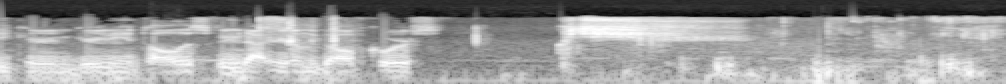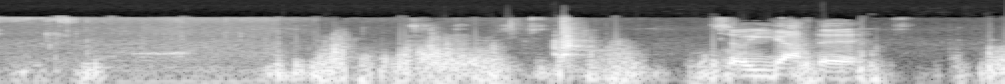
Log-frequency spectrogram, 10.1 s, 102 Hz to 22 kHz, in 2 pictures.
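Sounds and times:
man making wordless vocal sounds: 0.0 - 2.1.

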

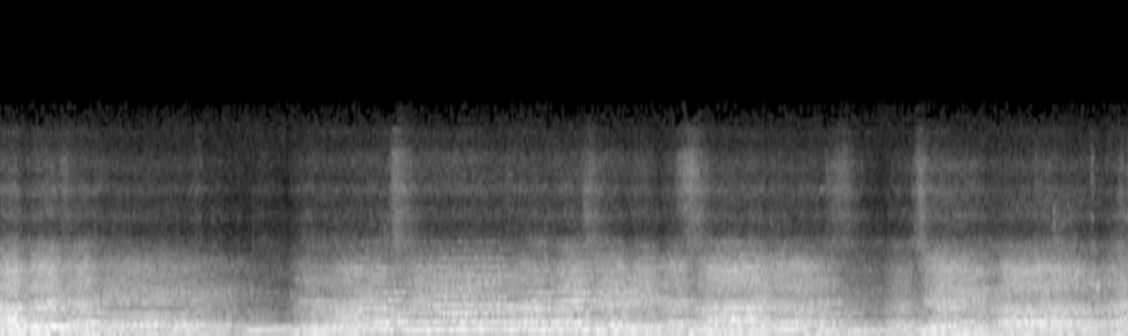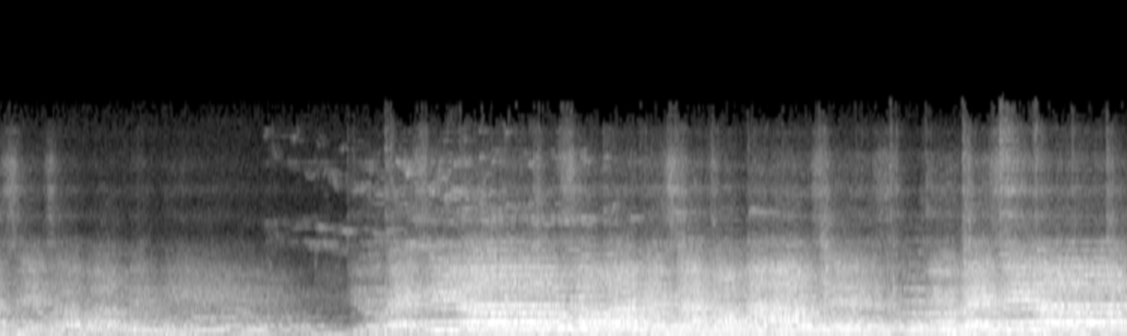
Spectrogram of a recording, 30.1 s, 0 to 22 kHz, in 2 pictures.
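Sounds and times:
children's choir singing: 0.0 - 30.0
orchestra playing: 0.0 - 30.0.

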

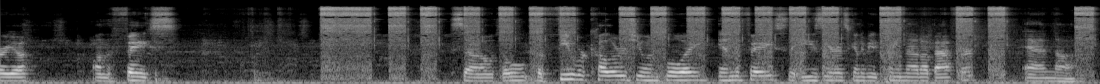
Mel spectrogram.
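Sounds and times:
airbrush spraying hiss: 3.2 - 10.1, 10.8 - 11.0.

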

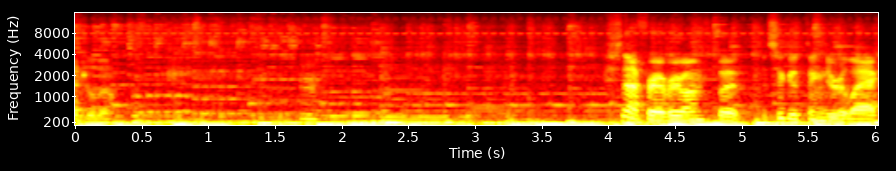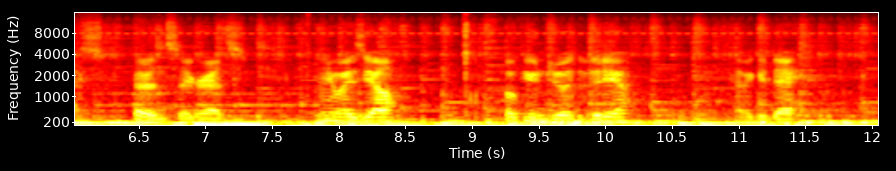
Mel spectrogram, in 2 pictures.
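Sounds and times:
plucked guitar music: 0.0 - 12.0.

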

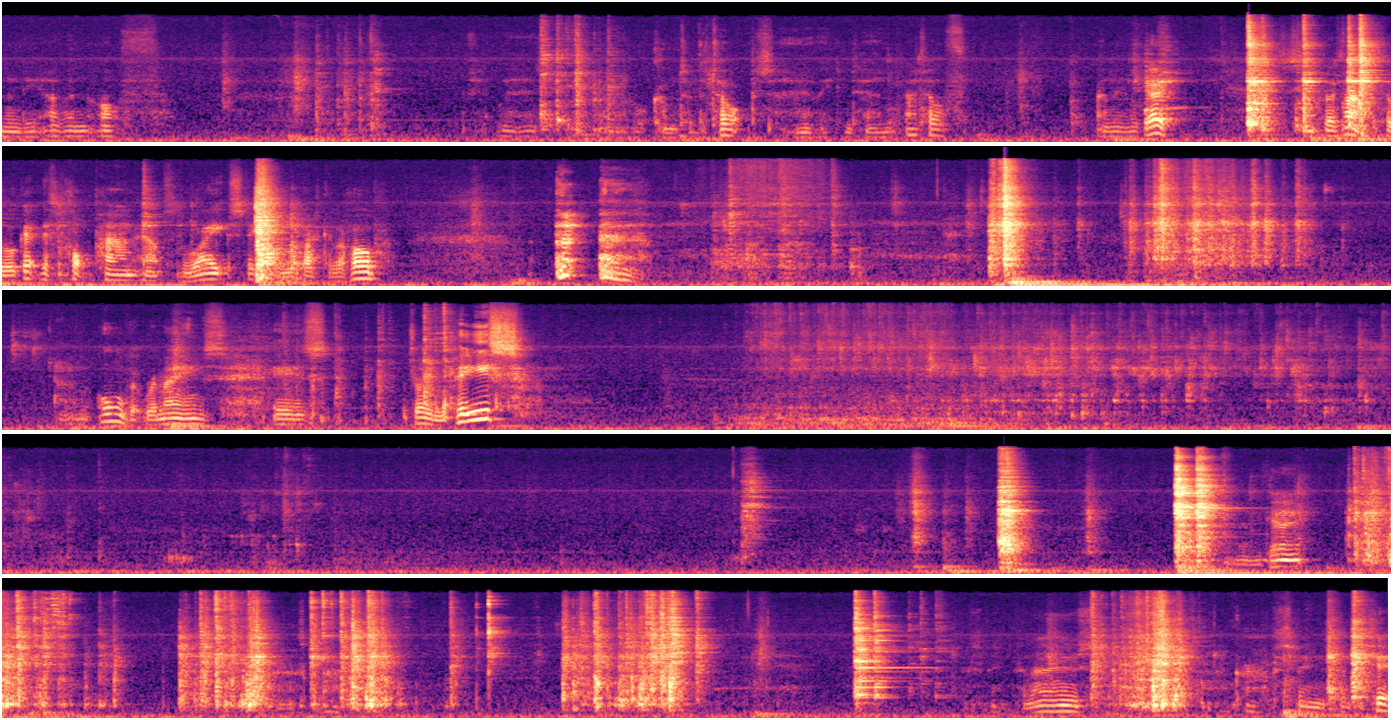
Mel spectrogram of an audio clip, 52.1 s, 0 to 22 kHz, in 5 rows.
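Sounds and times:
soft steady noise: 0.0 - 52.0.

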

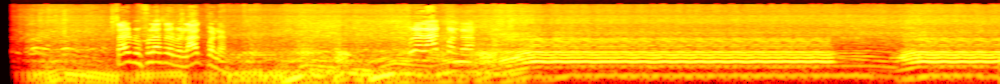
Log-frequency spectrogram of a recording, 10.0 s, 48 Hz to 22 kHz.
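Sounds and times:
motorcycle engine at high rpm: 0.1 - 10.0.

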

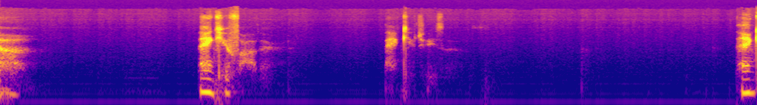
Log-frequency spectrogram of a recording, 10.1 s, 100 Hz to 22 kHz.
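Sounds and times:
person whispering into microphone: 2.7 - 3.6, 5.2 - 6.0.

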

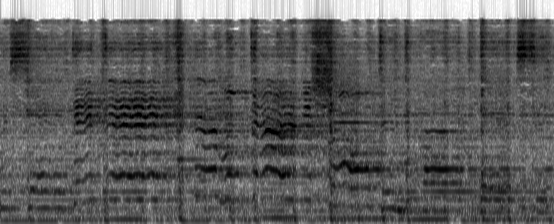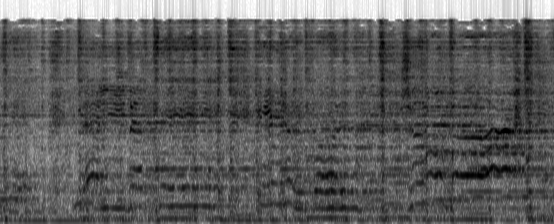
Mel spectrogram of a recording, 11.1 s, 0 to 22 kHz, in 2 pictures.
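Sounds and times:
high singing voice: 0.0 - 11.0
steady bass line: 0.0 - 11.0.

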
